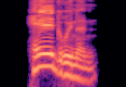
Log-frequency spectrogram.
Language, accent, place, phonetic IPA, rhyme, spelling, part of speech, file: German, Germany, Berlin, [ˈhɛlɡʁyːnən], -ɛlɡʁyːnən, hellgrünen, adjective, De-hellgrünen.ogg
- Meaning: inflection of hellgrün: 1. strong genitive masculine/neuter singular 2. weak/mixed genitive/dative all-gender singular 3. strong/weak/mixed accusative masculine singular 4. strong dative plural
